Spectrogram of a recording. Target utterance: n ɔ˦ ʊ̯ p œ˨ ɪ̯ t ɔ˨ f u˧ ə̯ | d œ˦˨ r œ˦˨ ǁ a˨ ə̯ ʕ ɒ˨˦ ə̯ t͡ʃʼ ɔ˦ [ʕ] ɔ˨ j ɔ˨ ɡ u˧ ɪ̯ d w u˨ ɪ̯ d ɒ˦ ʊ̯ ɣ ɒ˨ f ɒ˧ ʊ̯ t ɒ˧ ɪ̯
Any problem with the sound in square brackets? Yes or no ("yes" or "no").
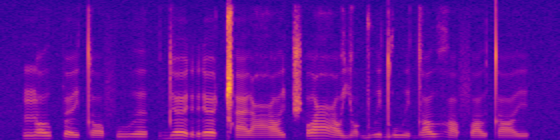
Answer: no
